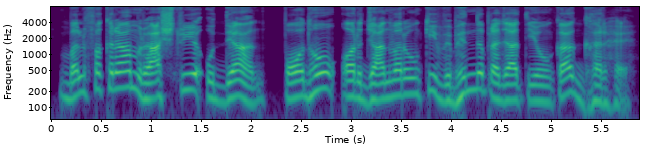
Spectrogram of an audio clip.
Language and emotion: Hindi, neutral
